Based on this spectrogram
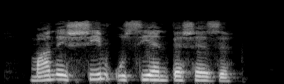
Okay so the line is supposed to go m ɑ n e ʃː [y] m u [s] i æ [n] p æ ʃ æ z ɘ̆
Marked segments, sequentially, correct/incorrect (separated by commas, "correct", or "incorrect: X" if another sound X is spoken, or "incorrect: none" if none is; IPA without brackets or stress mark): incorrect: i, correct, correct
